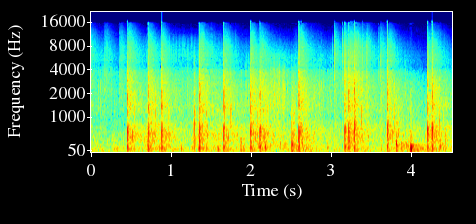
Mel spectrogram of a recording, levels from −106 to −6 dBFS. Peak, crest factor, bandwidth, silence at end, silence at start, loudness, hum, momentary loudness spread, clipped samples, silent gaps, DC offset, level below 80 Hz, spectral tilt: 0 dBFS; 24 dB; 17 kHz; 0 s; 0 s; -24 LUFS; none; 7 LU; under 0.1%; none; under 0.1%; -34 dBFS; -5.5 dB/octave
